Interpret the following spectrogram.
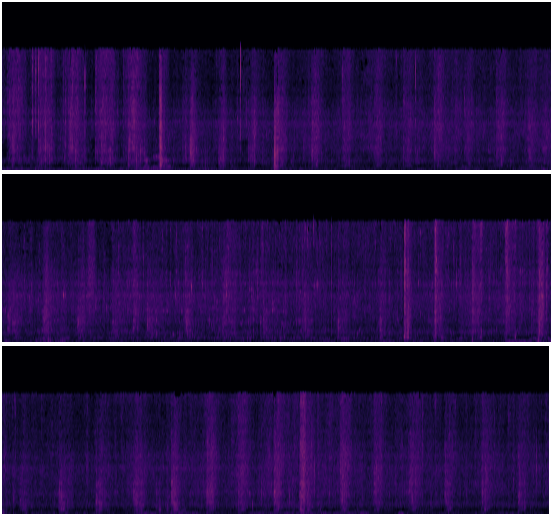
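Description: Footsteps on a packed-earth and gravel courtyard, a steady series of soft crunching steps, with faint voices of people talking in the distance, mostly in the second half.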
